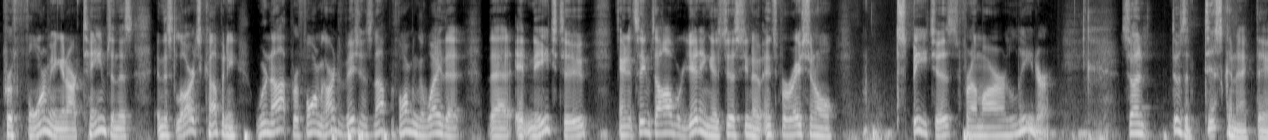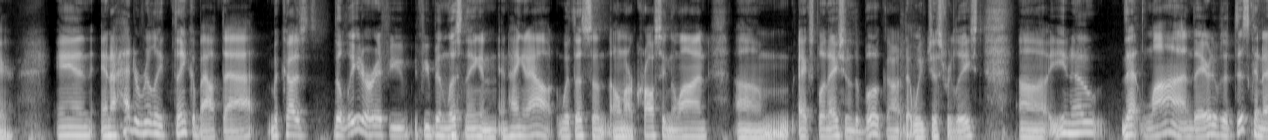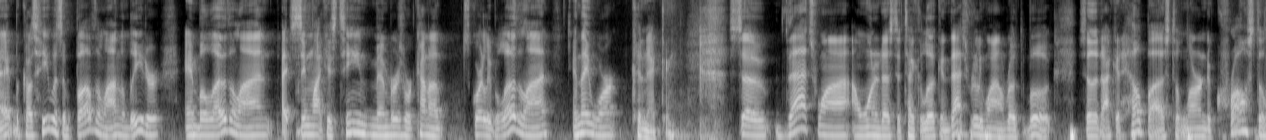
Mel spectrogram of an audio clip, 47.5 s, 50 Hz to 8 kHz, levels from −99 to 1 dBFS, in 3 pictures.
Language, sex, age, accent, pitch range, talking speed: English, male, 40-59, American, 115-140 Hz, 195 wpm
